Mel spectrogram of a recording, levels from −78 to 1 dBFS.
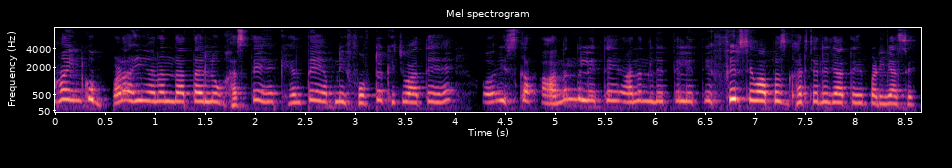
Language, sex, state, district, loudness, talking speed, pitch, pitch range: Hindi, male, Uttar Pradesh, Varanasi, -21 LUFS, 235 wpm, 290 Hz, 265-310 Hz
